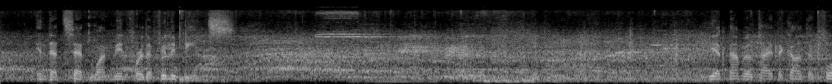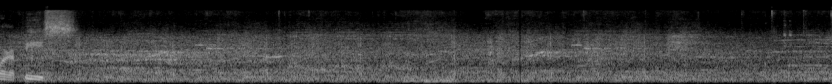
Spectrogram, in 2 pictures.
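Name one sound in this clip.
A large indoor crowd cheers and chatters.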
